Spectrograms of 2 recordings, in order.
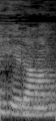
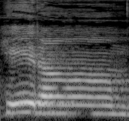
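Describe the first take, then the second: First: Said in the usual way. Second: हे राम with the हे stretched long; drawn-out Hey Ram. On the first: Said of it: "तो नहीं बोल दिया था". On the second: Shown as a demonstration. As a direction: let हे hang long before राम. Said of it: "क्या निकला था?". (हे राम को खींचकर बोलना)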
